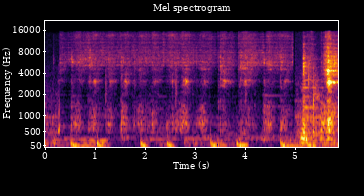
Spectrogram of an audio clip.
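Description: Green gram dry-roasting in a pan over a slow flame, stirred in repeated rhythmic scrapes that set the dry beans rattling and skittering against the metal, with a louder clatter near the end.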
